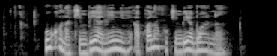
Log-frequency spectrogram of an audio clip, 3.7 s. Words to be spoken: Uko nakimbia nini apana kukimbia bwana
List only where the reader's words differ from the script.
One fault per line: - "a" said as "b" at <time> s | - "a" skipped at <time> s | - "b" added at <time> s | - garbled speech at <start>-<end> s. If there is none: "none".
none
